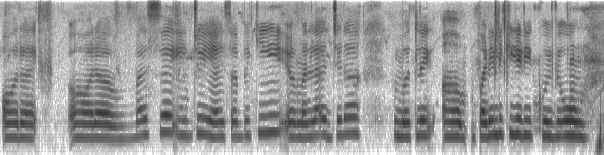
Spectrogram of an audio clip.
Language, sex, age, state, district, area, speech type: Dogri, female, 18-30, Jammu and Kashmir, Kathua, rural, spontaneous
